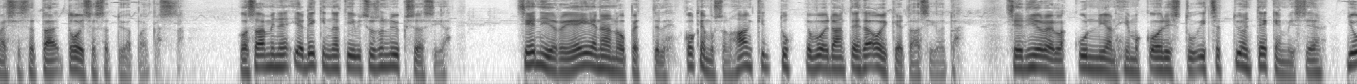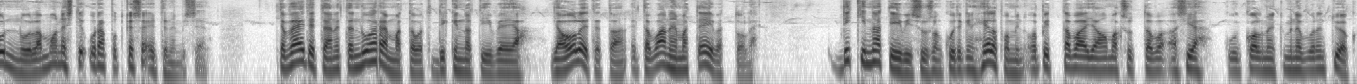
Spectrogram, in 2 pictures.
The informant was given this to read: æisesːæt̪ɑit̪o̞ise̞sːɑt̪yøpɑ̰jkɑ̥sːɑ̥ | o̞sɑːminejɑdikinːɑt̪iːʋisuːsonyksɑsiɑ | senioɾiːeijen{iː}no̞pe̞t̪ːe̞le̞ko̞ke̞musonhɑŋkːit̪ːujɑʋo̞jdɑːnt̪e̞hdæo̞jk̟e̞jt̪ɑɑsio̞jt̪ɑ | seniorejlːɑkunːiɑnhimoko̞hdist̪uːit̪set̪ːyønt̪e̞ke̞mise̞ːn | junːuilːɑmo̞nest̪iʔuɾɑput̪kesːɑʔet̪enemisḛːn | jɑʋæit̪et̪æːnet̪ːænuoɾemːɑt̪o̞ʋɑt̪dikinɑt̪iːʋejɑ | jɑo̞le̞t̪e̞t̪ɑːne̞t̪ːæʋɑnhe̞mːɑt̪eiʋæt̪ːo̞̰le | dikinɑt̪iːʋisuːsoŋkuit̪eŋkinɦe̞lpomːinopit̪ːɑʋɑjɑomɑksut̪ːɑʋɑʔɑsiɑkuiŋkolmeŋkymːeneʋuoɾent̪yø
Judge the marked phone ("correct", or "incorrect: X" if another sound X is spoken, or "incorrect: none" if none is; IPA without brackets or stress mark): incorrect: æː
